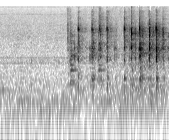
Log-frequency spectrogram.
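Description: A paintbrush worked in a watercolour paint tray to pick up paint, heard as a quick run of light clicks and taps that starts about a second in.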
